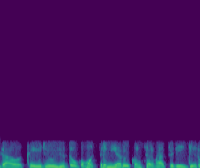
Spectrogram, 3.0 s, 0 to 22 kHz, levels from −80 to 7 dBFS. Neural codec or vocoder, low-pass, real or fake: none; 3.6 kHz; real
